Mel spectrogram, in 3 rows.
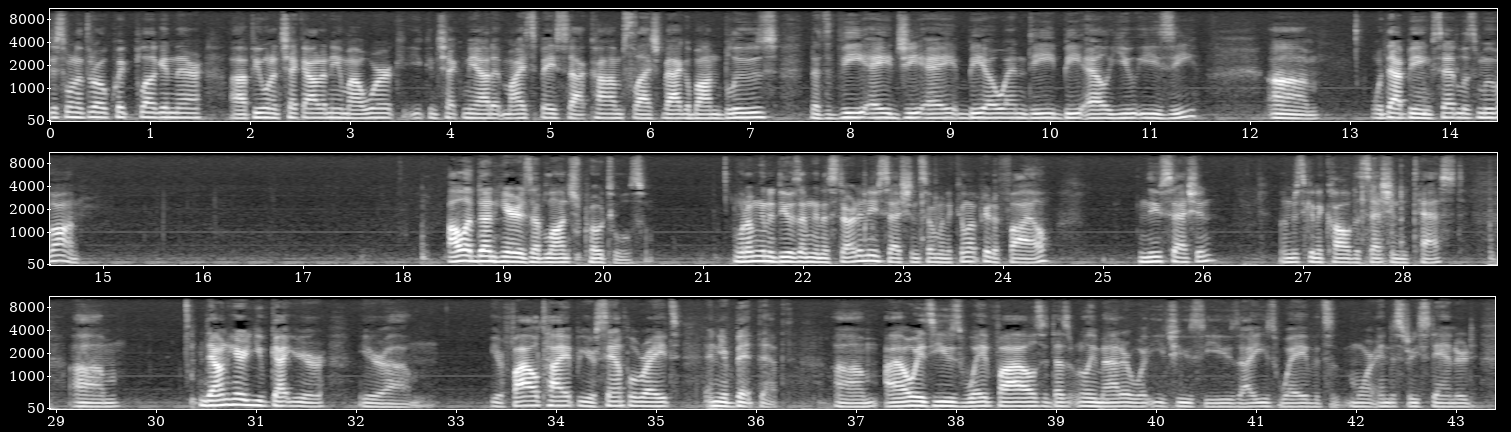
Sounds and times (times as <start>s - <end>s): Speech: 0.0s - 11.5s, 12.2s - 14.8s, 18.4s - 20.5s, 21.2s - 24.5s, 25.3s - 26.2s, 26.8s - 28.6s, 29.2s - 29.7s, 30.3s - 43.2s.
